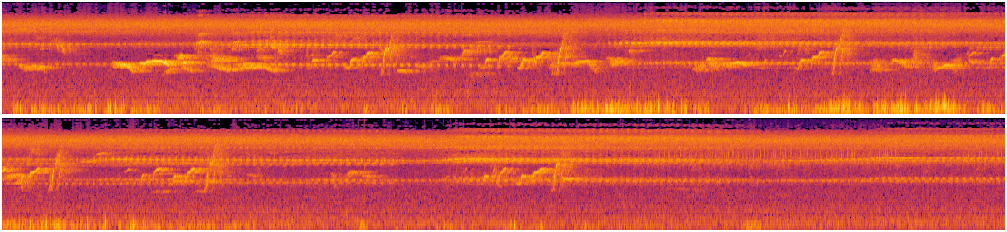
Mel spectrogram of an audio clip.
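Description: Small birds chirping in short, quick notes over a steady, high-pitched insect trill, with a few low rumbles of wind on the microphone. The birdsong thins out over the last third.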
